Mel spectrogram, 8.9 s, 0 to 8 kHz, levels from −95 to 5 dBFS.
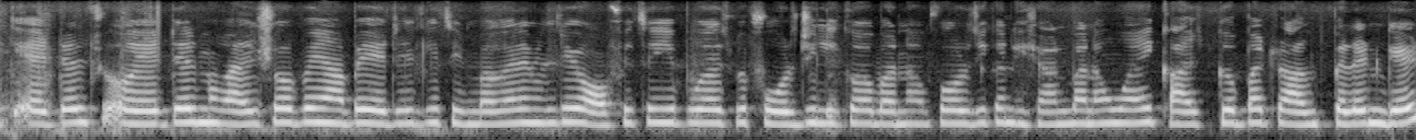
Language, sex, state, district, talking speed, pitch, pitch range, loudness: Hindi, male, Bihar, Gaya, 205 wpm, 255 Hz, 245-265 Hz, -14 LUFS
